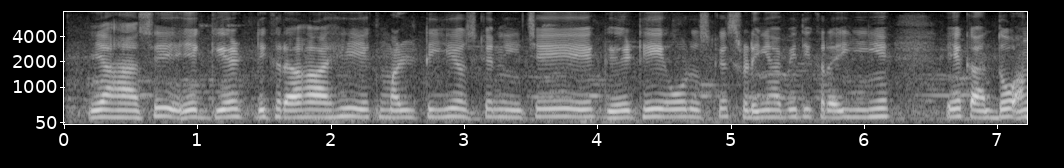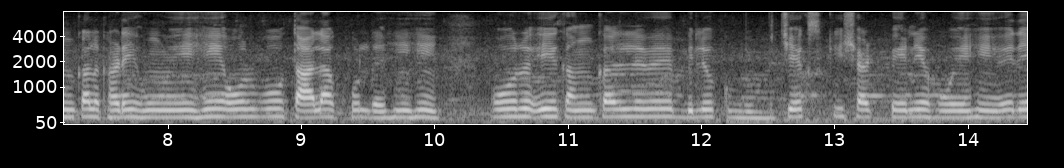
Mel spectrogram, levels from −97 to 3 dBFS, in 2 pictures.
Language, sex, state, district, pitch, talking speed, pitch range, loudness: Hindi, male, Uttar Pradesh, Jalaun, 195 Hz, 195 wpm, 185-205 Hz, -22 LUFS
